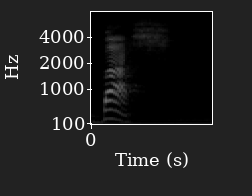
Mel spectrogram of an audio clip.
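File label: "bash", Nigerian Pidgin, female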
